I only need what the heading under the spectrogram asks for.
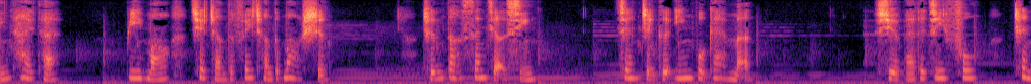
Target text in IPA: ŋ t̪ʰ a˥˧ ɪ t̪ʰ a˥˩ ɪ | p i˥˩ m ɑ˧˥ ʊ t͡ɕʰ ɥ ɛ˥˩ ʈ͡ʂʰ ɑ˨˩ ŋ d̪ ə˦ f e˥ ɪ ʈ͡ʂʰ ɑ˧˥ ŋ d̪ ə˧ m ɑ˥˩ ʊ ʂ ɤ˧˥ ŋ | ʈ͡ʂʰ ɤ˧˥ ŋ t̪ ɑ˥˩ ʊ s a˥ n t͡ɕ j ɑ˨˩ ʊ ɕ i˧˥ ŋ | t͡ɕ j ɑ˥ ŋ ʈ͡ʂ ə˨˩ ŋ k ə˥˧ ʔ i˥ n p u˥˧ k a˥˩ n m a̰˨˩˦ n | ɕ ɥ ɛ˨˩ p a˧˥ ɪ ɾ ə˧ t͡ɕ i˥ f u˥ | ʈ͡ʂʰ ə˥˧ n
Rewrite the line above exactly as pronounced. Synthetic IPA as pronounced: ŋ t̪ʰ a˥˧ ɪ t̪ʰ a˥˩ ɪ | p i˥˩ m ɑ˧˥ ʊ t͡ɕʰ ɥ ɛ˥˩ ʈ͡ʂ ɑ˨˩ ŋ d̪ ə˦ f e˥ ɪ ʈ͡ʂʰ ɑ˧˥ ŋ d̪ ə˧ m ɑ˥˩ ʊ ʂ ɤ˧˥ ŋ | ʈ͡ʂʰ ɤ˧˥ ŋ t̪ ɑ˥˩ ʊ s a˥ n t͡ɕ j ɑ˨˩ ʊ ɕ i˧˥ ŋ | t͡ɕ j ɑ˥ ŋ ʈ͡ʂ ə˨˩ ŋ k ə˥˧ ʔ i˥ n p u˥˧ k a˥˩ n m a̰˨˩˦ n | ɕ ɥ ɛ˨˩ p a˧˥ ɪ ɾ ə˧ t͡ɕ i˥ f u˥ | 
